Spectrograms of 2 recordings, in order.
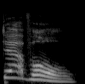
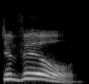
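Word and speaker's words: De Vil: up hey i'm in a car it's a devil right it's not it's pronounced deville yeah exactly yeah i like that okay yeah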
